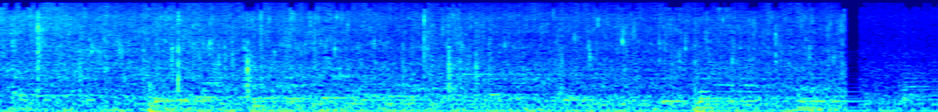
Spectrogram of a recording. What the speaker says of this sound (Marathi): छान असं हलवत राहायचं आणि चांगलं परतून घ्यायचं आहे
